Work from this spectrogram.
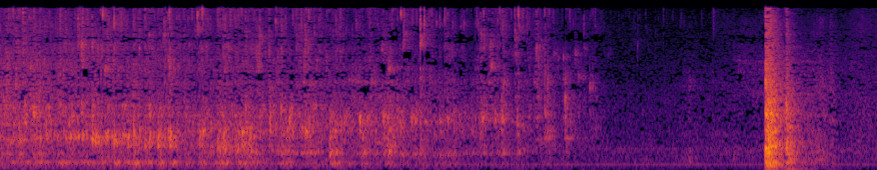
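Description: Water is poured back into a measuring jug in a steady splashing stream that tapers off, followed after a short quiet gap by a single sharp knock as the jug or container is set down; close, with no talking.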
